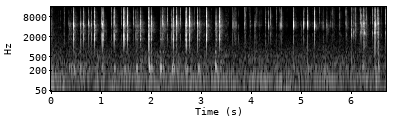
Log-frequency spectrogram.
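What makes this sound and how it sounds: Long painted nails tap and scratch the hollow hard-plastic handset of a vintage green rotary telephone, lifted from its base on carpet, near the earpiece grille and body. About 33 rapid, sharp, bright clicks and scrapes come in uneven bursts, with a brief quieter stretch in the middle. They sit almost entirely in the high range with no low end and stop dead, leaving no ring.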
